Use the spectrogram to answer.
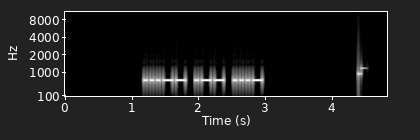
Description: Morse code, heard as a keyed tone, about 25 wpm, 700 Hz. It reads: 3WV
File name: Three Letter-Number Combinations - 25wpm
